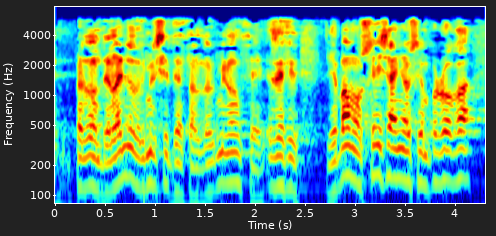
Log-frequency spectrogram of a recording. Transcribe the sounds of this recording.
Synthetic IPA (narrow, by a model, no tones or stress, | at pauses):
peɾðo̞nd̪elaɲoð̞o̞zmilsjet̪east̪ald̪o̞zmilõn̟θeezðeθiɾ | ʎe̞βamosːejsaɲose̞mpɾoroɣ̞a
